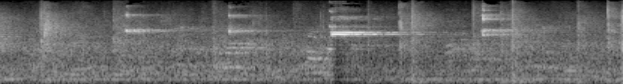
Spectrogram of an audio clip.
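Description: Indoor volleyball game sounds in a large gym: a volleyball bounced on the hardwood floor several times, short shoe squeaks, and voices. About halfway through comes the loudest sound, a short shrill referee's whistle blast, the signal to serve.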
